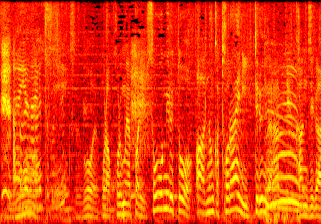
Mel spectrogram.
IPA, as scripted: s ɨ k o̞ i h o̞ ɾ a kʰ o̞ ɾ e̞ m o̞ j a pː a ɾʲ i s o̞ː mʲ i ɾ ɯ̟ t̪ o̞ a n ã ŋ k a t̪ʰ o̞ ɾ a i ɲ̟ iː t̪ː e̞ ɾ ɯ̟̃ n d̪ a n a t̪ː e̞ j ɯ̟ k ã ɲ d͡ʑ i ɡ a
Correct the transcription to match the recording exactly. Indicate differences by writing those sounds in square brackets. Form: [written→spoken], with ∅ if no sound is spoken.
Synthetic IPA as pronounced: s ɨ [k→ɡ] o̞ i h o̞ ɾ a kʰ o̞ ɾ e̞ m o̞ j a pː a ɾʲ i s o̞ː mʲ i ɾ ɯ̟ t̪ o̞ a n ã ŋ k a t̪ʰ o̞ ɾ a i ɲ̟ iː t̪ː e̞ ɾ ɯ̟̃ n d̪ a n a t̪ː e̞ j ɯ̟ k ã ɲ d͡ʑ i ɡ a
